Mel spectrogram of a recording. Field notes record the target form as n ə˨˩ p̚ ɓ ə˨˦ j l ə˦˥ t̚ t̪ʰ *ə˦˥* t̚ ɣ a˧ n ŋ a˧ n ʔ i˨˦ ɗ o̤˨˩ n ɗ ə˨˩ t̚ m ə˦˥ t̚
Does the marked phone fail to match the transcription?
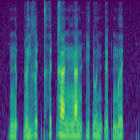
no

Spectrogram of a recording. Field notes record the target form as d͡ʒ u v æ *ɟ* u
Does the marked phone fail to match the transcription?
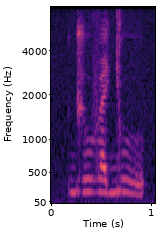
no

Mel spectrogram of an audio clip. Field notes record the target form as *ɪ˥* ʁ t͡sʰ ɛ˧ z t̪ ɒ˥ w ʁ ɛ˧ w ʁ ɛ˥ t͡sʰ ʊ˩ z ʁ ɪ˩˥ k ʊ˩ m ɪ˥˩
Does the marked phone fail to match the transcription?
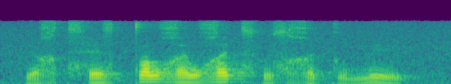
yes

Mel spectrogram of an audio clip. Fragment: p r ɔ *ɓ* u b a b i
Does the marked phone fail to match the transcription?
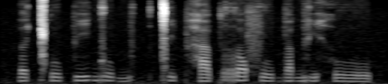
yes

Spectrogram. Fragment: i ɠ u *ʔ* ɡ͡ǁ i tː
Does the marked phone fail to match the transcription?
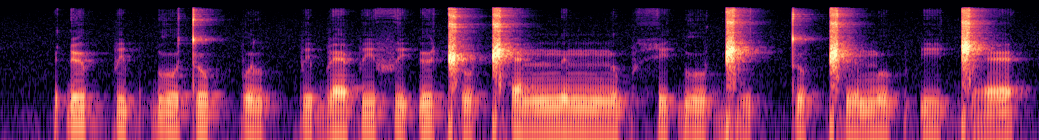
yes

